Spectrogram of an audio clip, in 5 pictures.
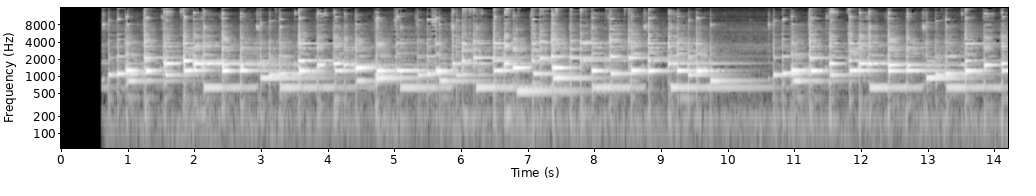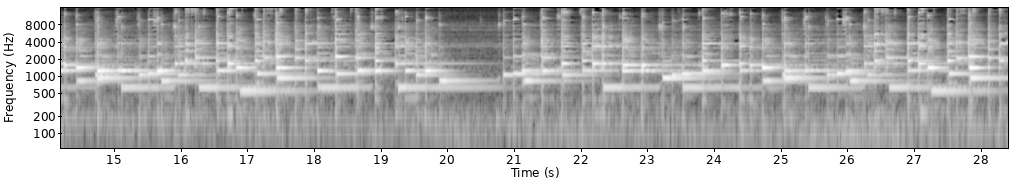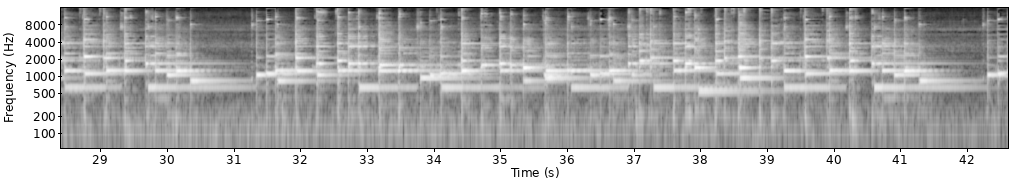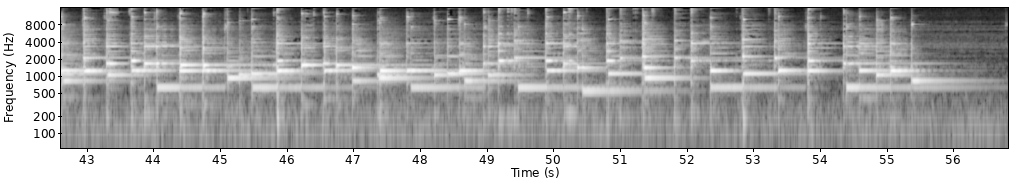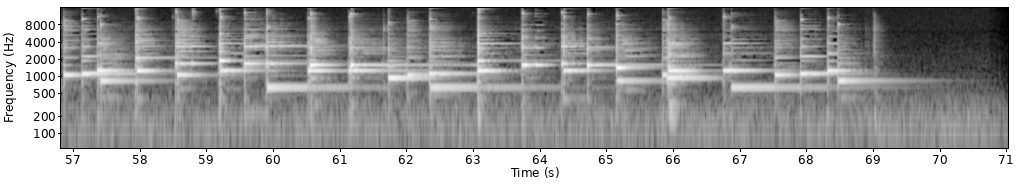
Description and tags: Wind Up Toy
carrousel, childrens-toy, merry-go-round, play, toy, up, wind, wind-up-toy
